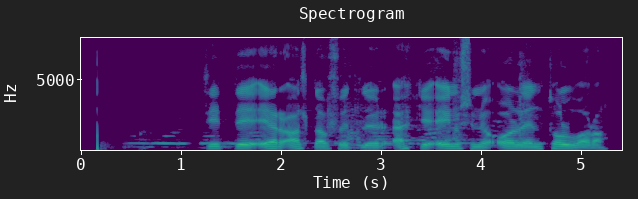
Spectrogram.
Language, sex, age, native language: Icelandic, male, 13, Icelandic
